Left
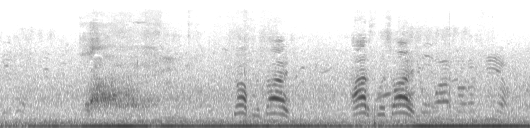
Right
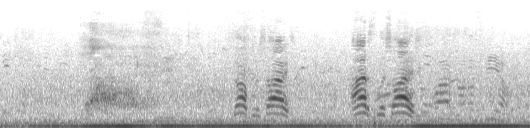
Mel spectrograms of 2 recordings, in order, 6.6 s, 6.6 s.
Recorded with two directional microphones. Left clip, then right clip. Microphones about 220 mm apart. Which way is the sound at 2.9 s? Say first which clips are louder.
Right 1 dB; 40° right (ahead or behind).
